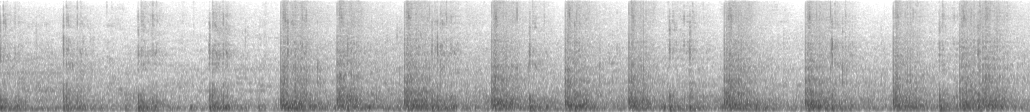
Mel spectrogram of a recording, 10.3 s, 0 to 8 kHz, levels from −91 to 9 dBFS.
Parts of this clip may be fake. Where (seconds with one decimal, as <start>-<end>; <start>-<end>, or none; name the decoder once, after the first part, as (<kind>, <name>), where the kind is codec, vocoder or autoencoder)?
9.1-9.8 (vocoder, Vocos)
